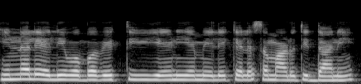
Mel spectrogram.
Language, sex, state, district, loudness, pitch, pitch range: Kannada, female, Karnataka, Bidar, -13 LUFS, 210 Hz, 210-220 Hz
